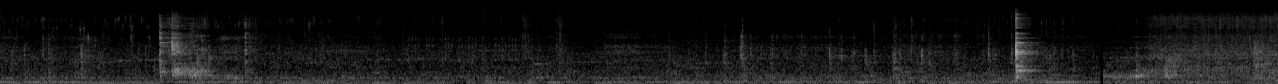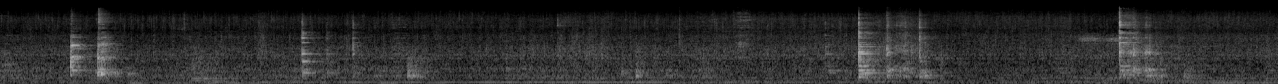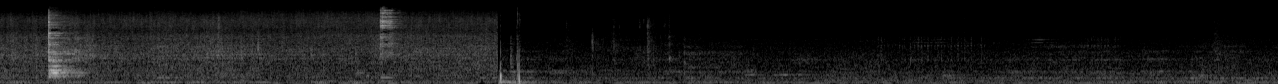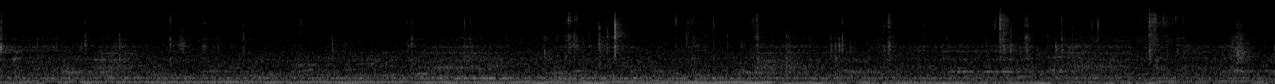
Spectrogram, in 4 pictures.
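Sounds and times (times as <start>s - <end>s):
noodles sizzling in a wok: 10.1s - 30.6s
utensils scraping a pan: 21.0s - 22.2s.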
